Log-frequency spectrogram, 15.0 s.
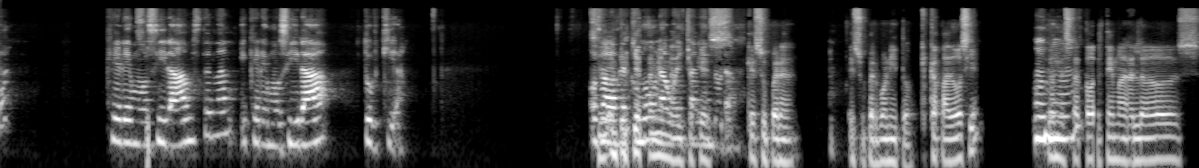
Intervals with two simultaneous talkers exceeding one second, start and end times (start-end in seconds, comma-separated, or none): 7.4-9.3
